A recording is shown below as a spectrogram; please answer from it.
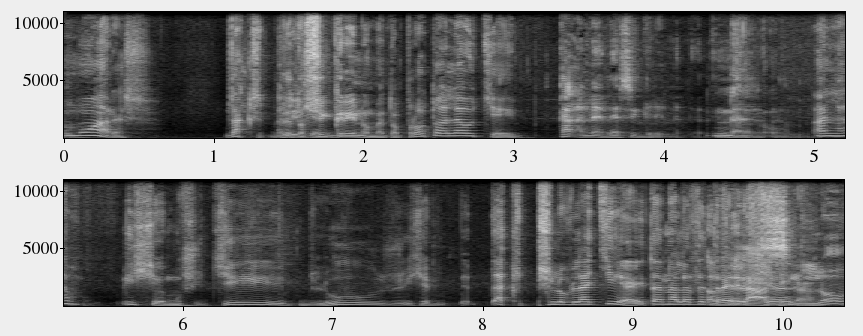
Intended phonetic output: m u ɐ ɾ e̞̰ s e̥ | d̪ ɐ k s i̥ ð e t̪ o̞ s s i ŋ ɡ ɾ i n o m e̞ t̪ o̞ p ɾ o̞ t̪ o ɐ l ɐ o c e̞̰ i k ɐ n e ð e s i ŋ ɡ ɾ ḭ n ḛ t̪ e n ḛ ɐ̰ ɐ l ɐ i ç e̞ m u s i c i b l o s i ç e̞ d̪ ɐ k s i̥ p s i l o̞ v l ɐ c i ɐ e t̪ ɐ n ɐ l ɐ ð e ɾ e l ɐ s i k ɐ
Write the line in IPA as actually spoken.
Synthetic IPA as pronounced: m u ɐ ɾ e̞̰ s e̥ | d̪ ɐ k s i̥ ð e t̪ o̞ s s i ŋ ɡ ɾ i n o m e̞ t̪ o̞ p ɾ o̞ t̪ o ɐ l ɐ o c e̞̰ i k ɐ n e ð e s i ŋ ɡ ɾ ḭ n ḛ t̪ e n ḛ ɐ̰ ɐ l ɐ i ç e̞ m u s i c i b l u s i ç e̞ d̪ ɐ k s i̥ p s i l o̞ v l ɐ c i ɐ i t̪ ɐ n ɐ l ɐ ð e ɾ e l ɐ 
